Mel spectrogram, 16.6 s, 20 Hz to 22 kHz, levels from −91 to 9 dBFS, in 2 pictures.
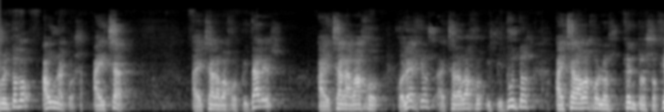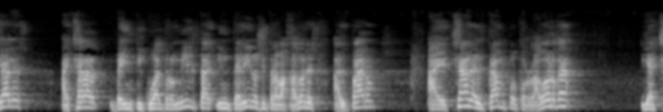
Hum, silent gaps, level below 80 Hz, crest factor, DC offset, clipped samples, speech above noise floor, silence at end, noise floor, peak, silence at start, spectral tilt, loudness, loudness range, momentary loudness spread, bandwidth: none; none; -64 dBFS; 16 dB; under 0.1%; under 0.1%; 43 dB; 0 s; -57 dBFS; 0 dBFS; 0 s; -7.5 dB/octave; -15 LUFS; 4 LU; 9 LU; 11.5 kHz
